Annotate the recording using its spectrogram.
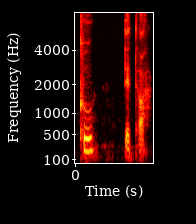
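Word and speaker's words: coup d'état: So it's two French words. A coup of the state. A coup of the state. You don't say this P and you don't pronounce this T. So it's coup d'etat.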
